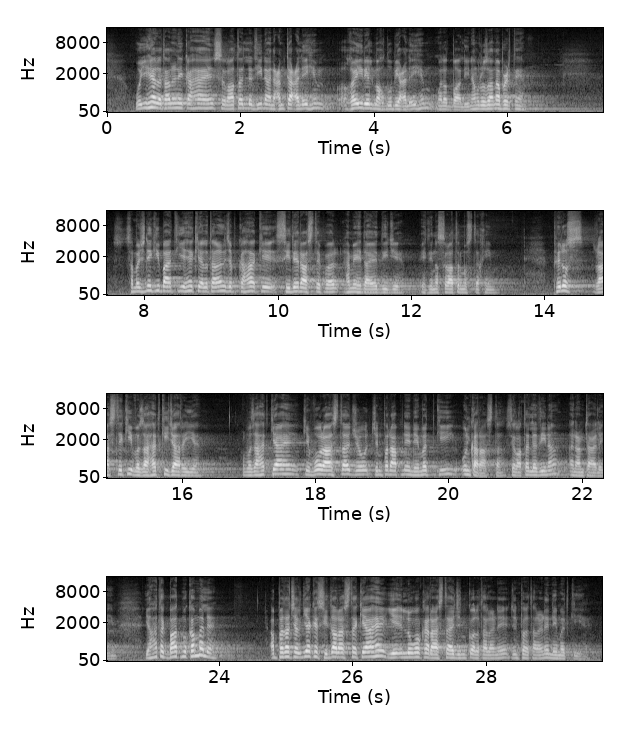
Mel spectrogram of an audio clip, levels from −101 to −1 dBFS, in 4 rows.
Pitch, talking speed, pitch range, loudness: 165 Hz, 210 wpm, 140-190 Hz, -22 LUFS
